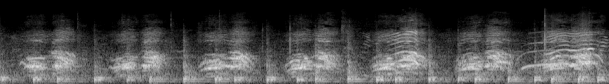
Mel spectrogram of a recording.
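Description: A group of performers chanting in unison in short rhythmic shouts, a little under one a second, over hand-drum beats.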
